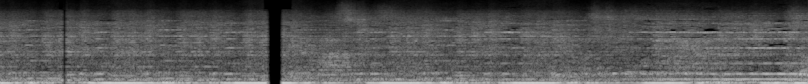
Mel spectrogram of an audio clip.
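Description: Loud dance music with heavy bass played over a large mobile sound system (sonido) in a crowded hall. The audio cuts out completely for an instant a little under three seconds in.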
